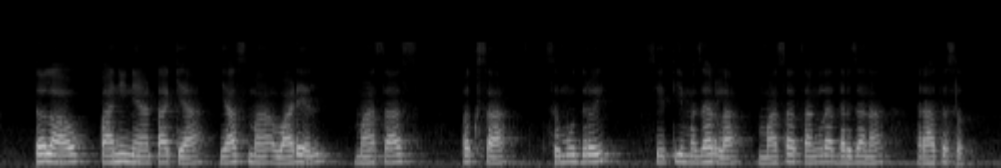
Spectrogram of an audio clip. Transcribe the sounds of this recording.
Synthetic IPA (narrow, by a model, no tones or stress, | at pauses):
t̪əlawpaninjaʈakjajasmaʋaɽelmasas | pəksa | səmud̪ɾəj | ɕet̪iməd͡zʱaɾlamasat͡sãŋɡlad̪əɾd͡zanaɾaɦət̪əsə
